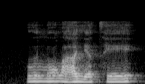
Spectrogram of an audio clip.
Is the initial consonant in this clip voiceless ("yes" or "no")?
no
